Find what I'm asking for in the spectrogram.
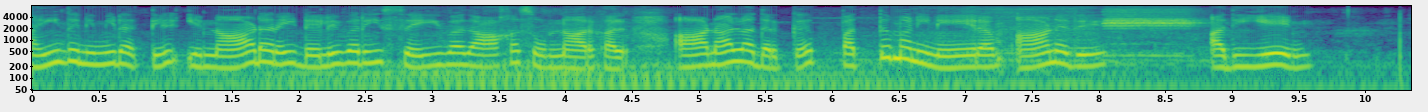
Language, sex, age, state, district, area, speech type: Tamil, female, 45-60, Tamil Nadu, Tiruvarur, rural, read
